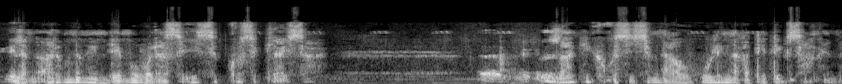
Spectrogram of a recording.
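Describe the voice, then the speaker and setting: Against a noisy bed of night crickets comes a deep-voiced Filipino stepfather in a radio drama. He is flustered and tempted, stumbling over his words as he resists. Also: normal speed, pauses often. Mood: troubled musing. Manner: hesitant, stammering.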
